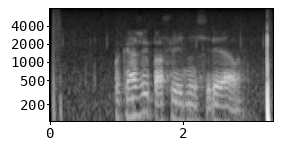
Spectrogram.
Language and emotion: Russian, neutral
